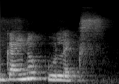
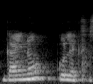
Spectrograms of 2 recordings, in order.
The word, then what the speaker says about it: Gonyaulax: और स्पेसिफिकली उसका नेम क्या हो जाएगा, तो गाइनोकुलेक्स, क्या, गाइनोकुलेक्स, स्पेलिंग लिख देते हैं आपका GONYAULAX, ये फॉर्म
